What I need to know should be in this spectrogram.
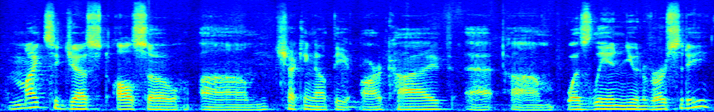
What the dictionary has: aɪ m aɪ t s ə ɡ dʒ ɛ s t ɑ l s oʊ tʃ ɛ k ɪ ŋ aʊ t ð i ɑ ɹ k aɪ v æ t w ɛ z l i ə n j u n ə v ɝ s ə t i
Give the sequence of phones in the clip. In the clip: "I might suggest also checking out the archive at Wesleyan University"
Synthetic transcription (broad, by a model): m aɪ t s ə ɡ dʒ ɛ s t ɑ l s oʊ tʃ ɛ k ɪ ŋ aʊ t ð i ɑ ɹ k aɪ v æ t w ɛ z l i ə n j u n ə v ɝ s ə t i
